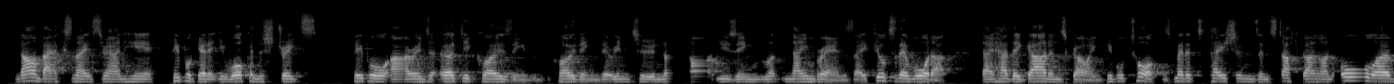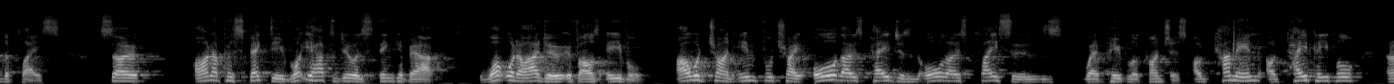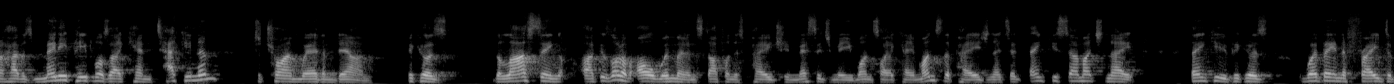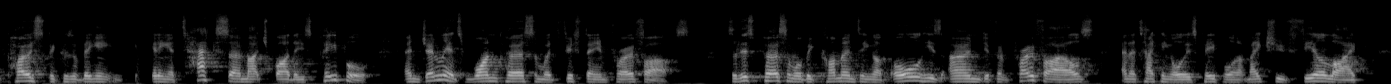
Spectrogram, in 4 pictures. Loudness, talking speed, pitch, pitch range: -29 LUFS, 200 wpm, 135 Hz, 125-155 Hz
